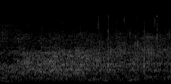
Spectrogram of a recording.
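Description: An audience applauds during a sermon on Psalm 30:11, in a steady, dense wash of clapping that holds at an even level throughout, with a faint chuckle or murmur mixed in.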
